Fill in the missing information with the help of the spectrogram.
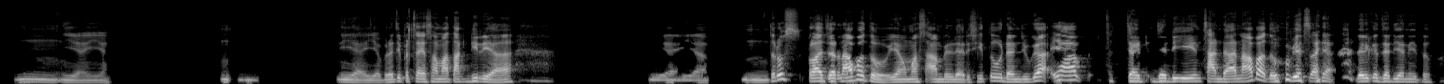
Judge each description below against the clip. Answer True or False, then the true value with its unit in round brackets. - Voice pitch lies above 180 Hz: False (125 Hz)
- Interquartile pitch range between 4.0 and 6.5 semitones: True (4.6 semitones)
